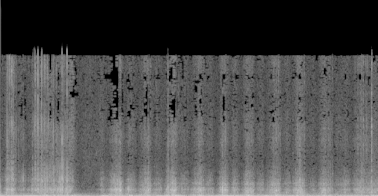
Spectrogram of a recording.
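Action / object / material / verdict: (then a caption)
scrape / synthetic hair on a vinyl doll head / synthetic hair / none. Both hands scratch along the parting of a vinyl mannequin doll head with long grey-blue synthetic hair, using medium-long fingernails. The result is a steady run of crisp, rustling scratch strokes that rise and fall in quick, repeated bursts over a dull low rumble.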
